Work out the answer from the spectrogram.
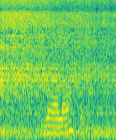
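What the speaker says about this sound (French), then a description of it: "Et on va frire comme ça." Rice patties fry in hot oil with a steady, dense sizzle throughout, close and loud, broken briefly by a faint tonal squeak midway.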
